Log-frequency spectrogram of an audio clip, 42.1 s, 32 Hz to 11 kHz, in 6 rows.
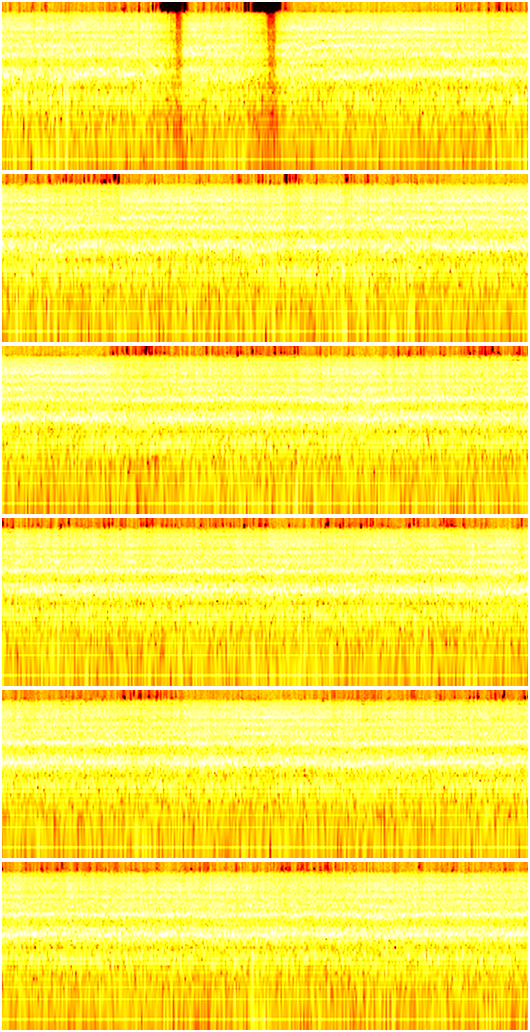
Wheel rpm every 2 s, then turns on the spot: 230, 120, 160, 230, 220, 230, 230, 220, 220, 220, 230, 230, 230, 230, 230, 230, 220, 230, 230, 230, 220.
none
